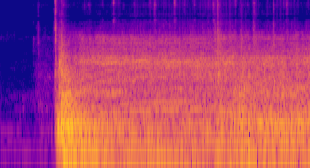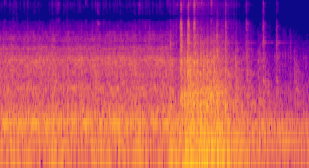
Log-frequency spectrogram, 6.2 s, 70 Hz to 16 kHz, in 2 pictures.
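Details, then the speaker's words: Case 500 diesel tractor at about 65°F, hand throttle set, fuel on, decompression lever up, in neutral: brief crank, then it catches almost at once and settles into a steady diesel clatter; a good, healthy start. "So these are fairly easy to start, and you'll see this one starts really good for what it is."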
